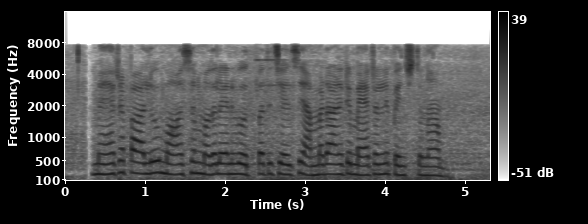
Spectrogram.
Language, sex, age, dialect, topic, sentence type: Telugu, female, 18-24, Utterandhra, agriculture, statement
